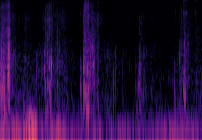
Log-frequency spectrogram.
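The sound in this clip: Soft footsteps of people hiking with packs up an approach trail to a climbing crag, wearing sport sandals. A few irregular, muffled steps sound faintly over low background noise.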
